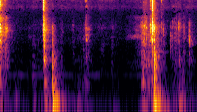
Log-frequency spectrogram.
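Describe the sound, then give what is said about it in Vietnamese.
A wardrobe door being shut after a doll is put inside, in the Sallie House: two dull knocking thuds about two seconds apart, with small clicks and rattles around them. “Bỏ ở đây. Ok, nhớ nha. Rồi, đóng tủ lại.”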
